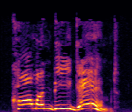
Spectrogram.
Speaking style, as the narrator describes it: I yelled

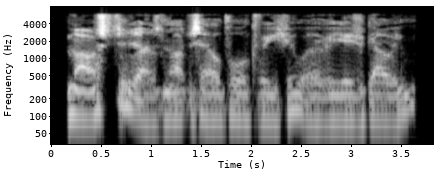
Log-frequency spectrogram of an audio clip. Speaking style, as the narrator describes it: said the elf quietly

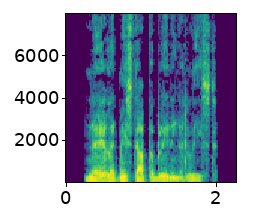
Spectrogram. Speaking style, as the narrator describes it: Roland murmured

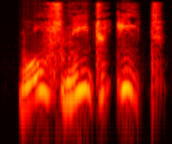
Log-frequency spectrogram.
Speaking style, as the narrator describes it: he said, and his voice too was joyous

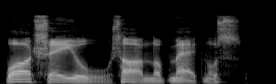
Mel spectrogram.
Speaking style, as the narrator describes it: Bryngar growled

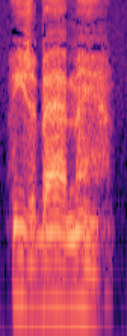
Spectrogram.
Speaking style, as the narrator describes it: Coffee said, but in a lower voice this time, as if he was not quite sure of what he was saying or what it meant

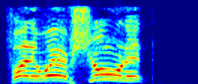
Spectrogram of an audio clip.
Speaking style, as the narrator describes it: howled a voice from the crowd

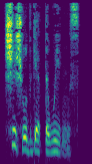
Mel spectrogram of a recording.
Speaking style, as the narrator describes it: the Outer Islander grumbled

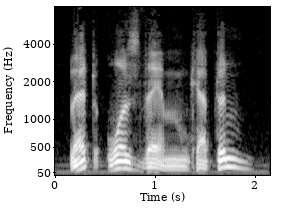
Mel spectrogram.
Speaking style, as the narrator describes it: Thrawn said, his voice unreadable

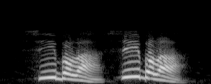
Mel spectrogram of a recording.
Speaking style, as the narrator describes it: Trash cried rapturously

